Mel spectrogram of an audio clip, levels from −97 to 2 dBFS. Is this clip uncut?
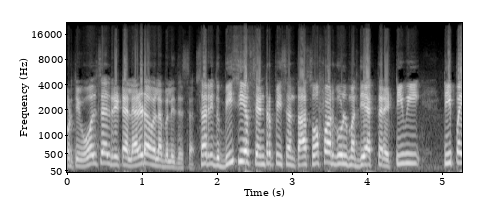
yes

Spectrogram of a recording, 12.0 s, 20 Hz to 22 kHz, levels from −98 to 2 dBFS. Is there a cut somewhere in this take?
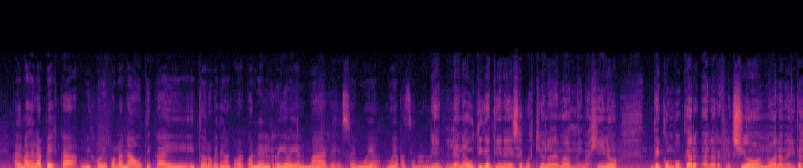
no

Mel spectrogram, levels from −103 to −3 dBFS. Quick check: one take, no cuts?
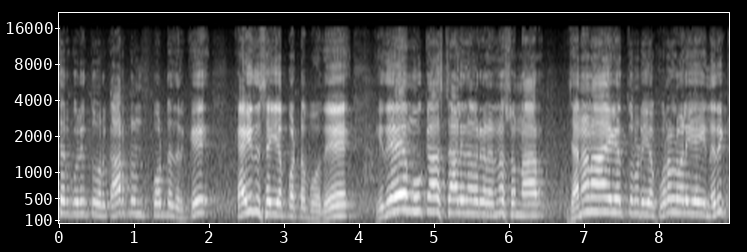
yes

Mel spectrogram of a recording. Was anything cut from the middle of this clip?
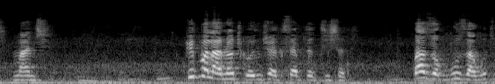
no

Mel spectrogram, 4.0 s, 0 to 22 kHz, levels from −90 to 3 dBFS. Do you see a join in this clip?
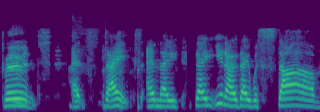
no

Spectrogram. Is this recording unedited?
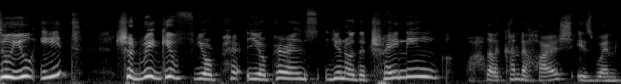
no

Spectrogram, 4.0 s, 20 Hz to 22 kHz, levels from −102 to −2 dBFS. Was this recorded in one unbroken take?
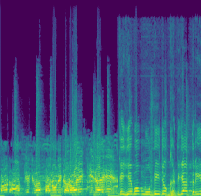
no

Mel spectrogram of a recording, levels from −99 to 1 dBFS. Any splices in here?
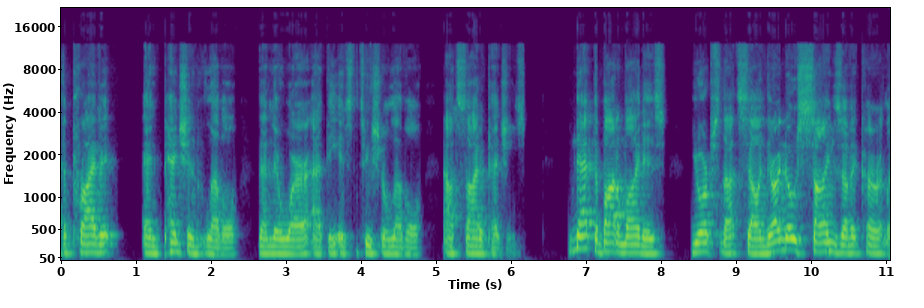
no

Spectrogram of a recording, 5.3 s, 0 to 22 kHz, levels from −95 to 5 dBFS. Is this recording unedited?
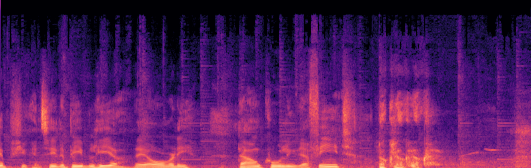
no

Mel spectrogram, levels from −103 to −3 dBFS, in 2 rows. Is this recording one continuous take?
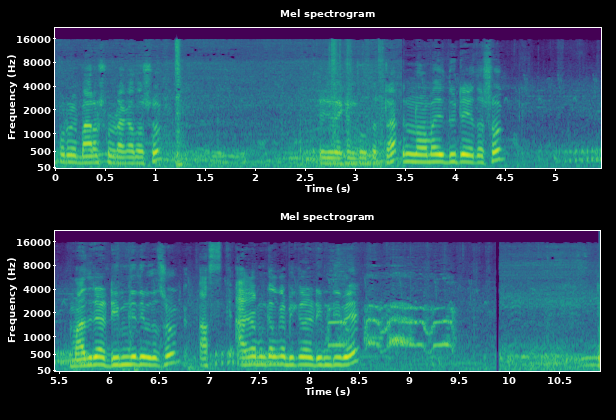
no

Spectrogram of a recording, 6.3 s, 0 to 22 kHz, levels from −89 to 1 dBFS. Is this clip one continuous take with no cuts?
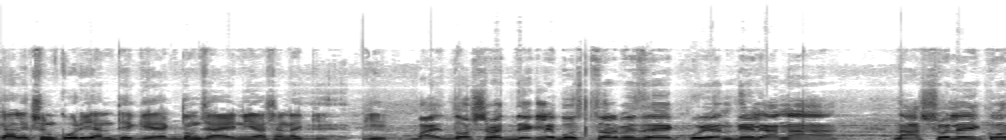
yes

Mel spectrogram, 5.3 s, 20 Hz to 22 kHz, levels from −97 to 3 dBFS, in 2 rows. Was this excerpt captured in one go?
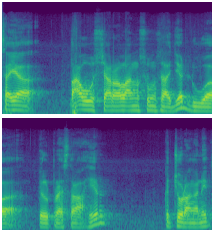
yes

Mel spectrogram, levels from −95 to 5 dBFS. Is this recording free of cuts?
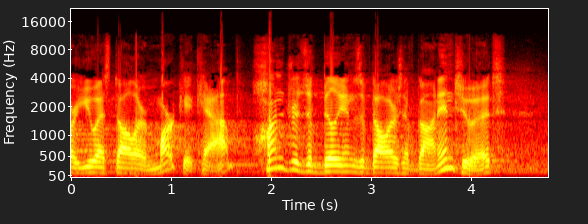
no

